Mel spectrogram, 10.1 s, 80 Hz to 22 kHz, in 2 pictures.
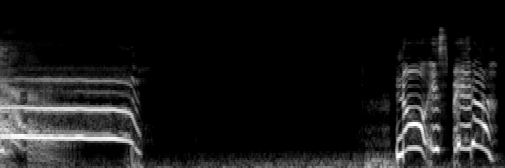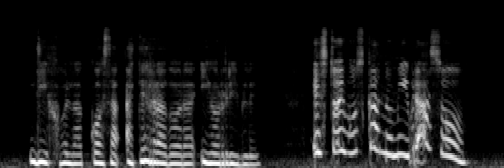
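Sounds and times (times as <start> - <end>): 
group of four in a dark cave screaming in fright: 0.0 - 1.2
speech: 5.4 - 9.8.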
